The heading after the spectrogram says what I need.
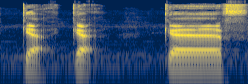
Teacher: জিব্বার গোড়া যেখান থেকে উচ্চারণ করছেন তার একটু সামনের দিকে আনলে যেটা হয় সেটা হচ্ছে ক্যাফ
